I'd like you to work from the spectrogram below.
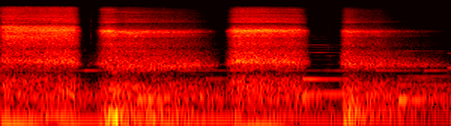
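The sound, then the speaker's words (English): A female elephant breathes and snorts through her trunk in four long, loud, airy blasts separated by brief pauses, with no talking. “was breathing through her trunk, and that gave Connor an idea”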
